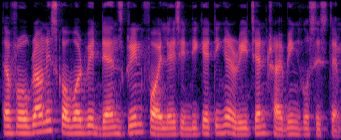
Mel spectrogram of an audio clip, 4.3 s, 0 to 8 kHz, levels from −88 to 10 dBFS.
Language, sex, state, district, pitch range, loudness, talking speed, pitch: English, male, Assam, Sonitpur, 130-155 Hz, -17 LUFS, 210 wpm, 145 Hz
